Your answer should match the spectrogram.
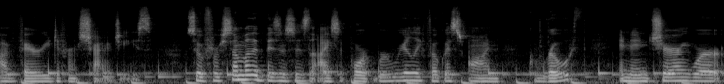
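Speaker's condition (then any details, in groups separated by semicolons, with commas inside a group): No condition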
